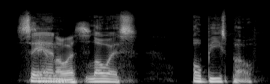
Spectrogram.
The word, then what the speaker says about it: San Luis Obispo: Well, no, that's the way it is pronounced. San Luis. Luis Obispo. – It's Obispo. Like, it's Obispo. It's actually way better than mine.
